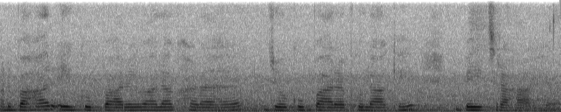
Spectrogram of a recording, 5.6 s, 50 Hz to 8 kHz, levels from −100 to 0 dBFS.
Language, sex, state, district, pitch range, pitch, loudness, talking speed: Hindi, female, Bihar, Vaishali, 200-220 Hz, 215 Hz, -16 LUFS, 150 wpm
